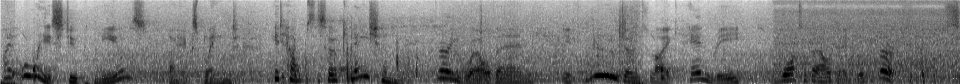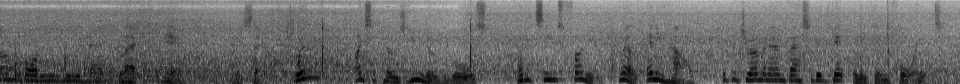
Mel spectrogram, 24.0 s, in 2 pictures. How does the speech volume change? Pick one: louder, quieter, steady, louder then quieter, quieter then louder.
steady.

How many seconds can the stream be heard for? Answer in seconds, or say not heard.
14 s.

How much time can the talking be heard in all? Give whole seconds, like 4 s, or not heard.
24 s.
